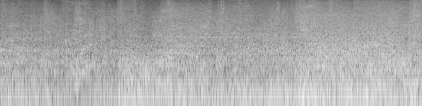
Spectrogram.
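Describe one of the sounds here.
Game spell effects whoosh and crackle during a battle.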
